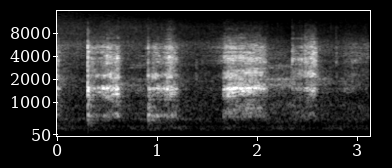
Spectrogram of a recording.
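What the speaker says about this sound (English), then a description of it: "we do want the butter to brown" Butter browning in a CeramiClad non-stick frying pan gives four short bursts of sizzling and scraping as the pan is worked, separated by brief quiet gaps, close and moderately loud.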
